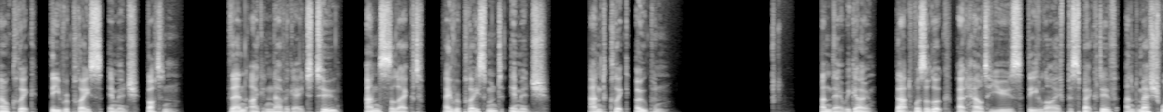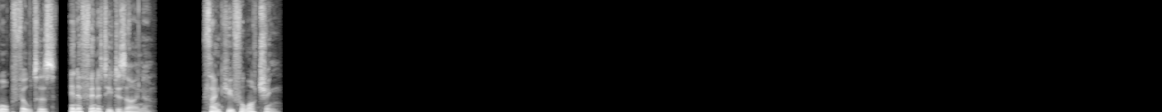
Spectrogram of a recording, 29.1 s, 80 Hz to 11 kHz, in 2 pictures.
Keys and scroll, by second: 9.7 h.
